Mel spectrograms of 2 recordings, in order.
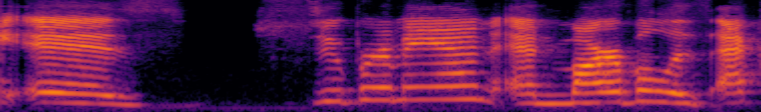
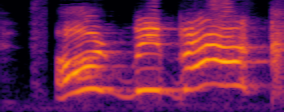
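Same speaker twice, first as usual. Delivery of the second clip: very high, loud, horrible squeaky voice; 14 semitones higher, 6 dB louder than usual. Playing iconic movie characters as Elmo: horrible Elmo voice. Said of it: "if Elmo played iconic movie characters".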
